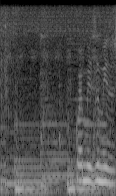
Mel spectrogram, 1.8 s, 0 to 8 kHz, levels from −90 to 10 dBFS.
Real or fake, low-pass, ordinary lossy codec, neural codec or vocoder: real; 7.2 kHz; none; none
